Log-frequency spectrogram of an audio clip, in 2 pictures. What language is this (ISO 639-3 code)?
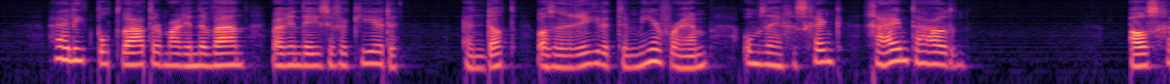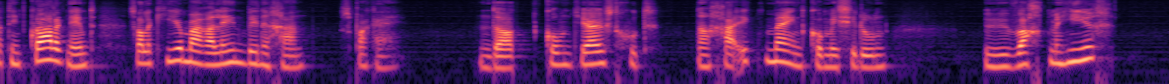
nld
